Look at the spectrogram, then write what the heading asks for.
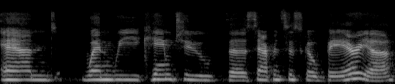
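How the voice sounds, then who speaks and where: A woman with a Californian accent speaks in a bright, sharp tone. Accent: General American (California). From California, US (early years in Italy and Switzerland). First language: Italian. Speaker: keynote speaker, tech community director, former teacher. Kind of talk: conference keynote talk. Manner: conversational with many fillers.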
